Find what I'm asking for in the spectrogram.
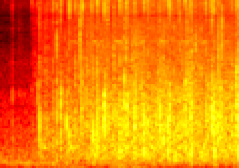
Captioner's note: applause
